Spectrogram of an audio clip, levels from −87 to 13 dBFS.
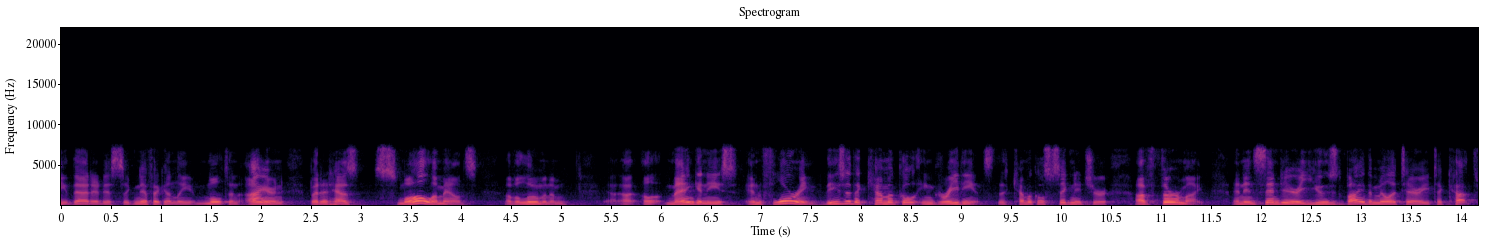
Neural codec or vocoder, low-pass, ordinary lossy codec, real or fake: none; 7.2 kHz; Opus, 24 kbps; real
